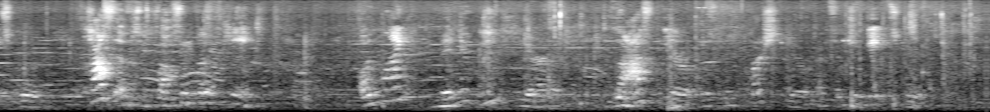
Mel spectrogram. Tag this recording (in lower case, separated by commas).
child speech, narration, speech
